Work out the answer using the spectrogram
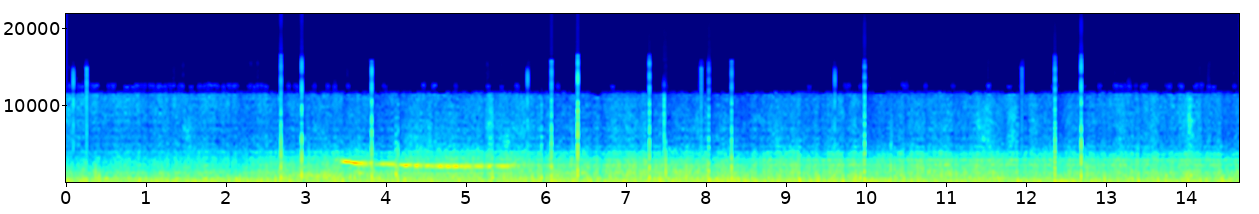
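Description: New Year's Eve fireworks and firecrackers going off across a city: a steady rumble of many scattered bangs, with sharp pops throughout. About four seconds in, a whistling firework sounds for about two seconds, falling in pitch.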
